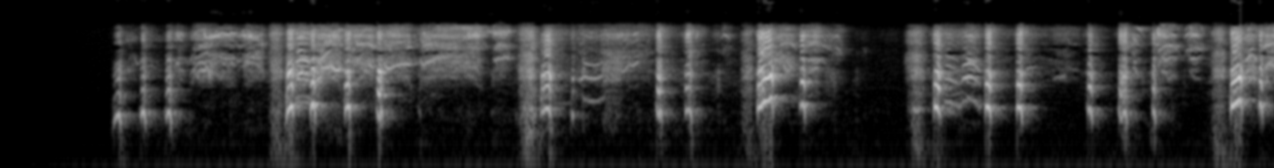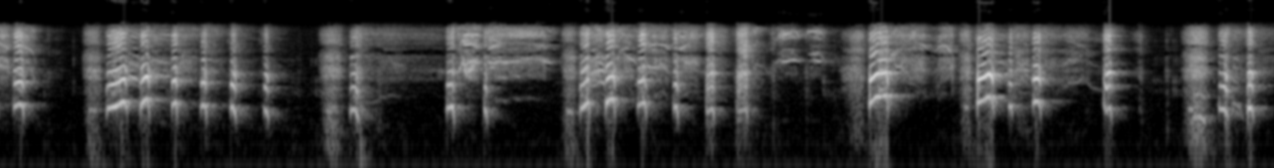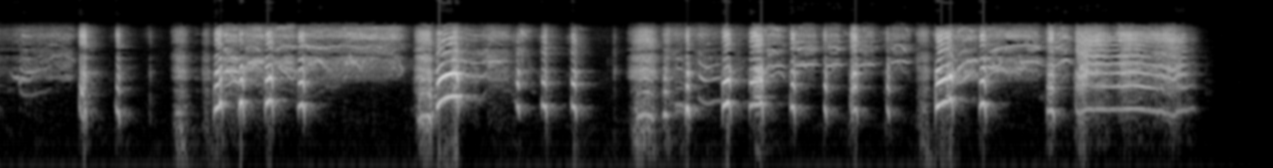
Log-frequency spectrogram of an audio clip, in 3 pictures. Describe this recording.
hard or stupid laughing but real
laugh, laughing, laughter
